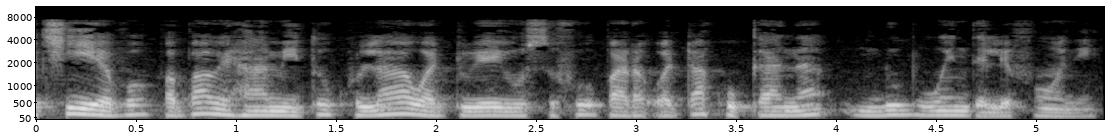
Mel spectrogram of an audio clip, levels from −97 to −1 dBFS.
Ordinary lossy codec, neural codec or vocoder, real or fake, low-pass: MP3, 96 kbps; none; real; 7.2 kHz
